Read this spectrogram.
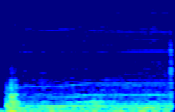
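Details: Project Ruby window, previously stopping partway and not going back up: motor whirs at even pitch as the glass travels all the way down, no binding or labouring; normal operation, though owner reckons some gumminess remains.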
